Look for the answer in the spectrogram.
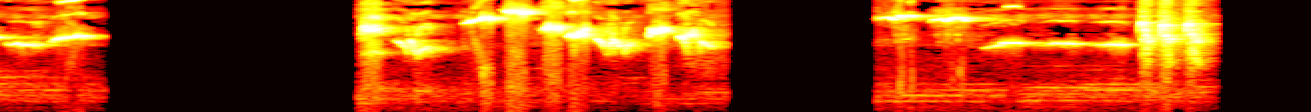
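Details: Male Brown-chested jungle flycatcher from Bali used as a master bird to train others. Three separate whistled phrases rise and fall quickly, each about one to two seconds long and split by short quiet gaps, with some phrases ending in buzzy high notes.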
